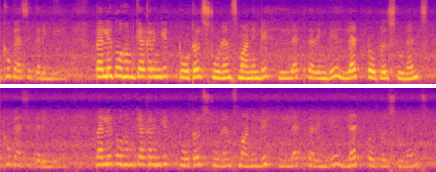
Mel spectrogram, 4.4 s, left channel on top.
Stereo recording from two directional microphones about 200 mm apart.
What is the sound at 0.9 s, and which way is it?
A woman's voice, 60° left (ahead or behind).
